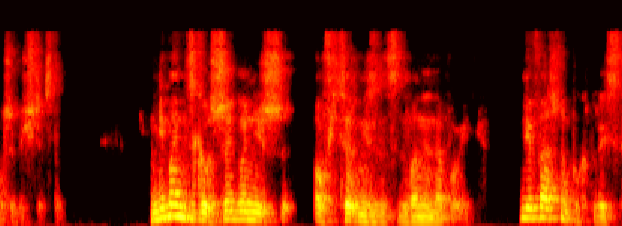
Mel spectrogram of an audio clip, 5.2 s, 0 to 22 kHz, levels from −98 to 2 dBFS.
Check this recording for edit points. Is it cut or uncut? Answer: uncut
